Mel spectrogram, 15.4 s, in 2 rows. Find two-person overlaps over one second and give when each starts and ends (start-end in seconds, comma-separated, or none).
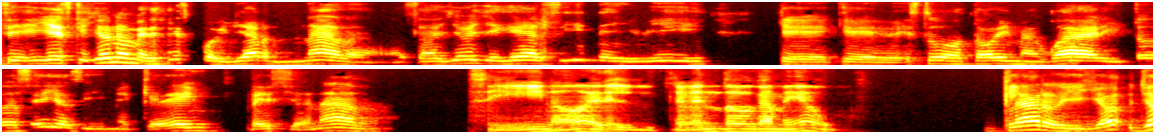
none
